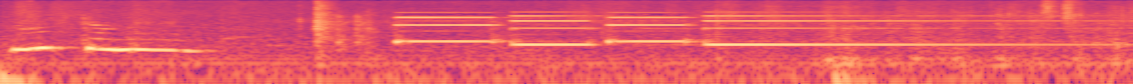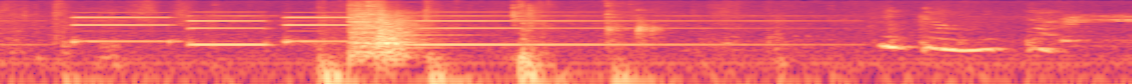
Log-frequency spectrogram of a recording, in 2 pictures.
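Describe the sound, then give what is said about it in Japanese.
An electronic doorbell rings out two melodic chime sequences of stepped, sustained tones, loud and clear, with voices talking just before and after. “もうピンポンしようか”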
